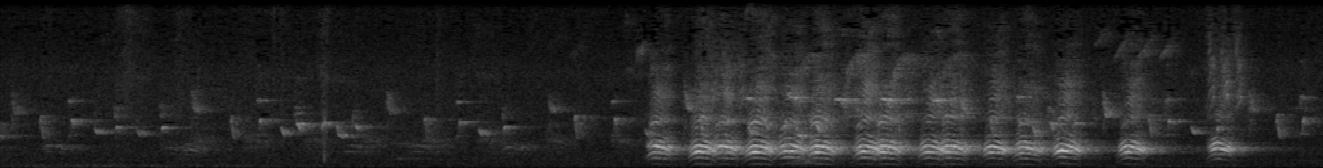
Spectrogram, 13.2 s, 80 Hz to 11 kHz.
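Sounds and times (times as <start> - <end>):
large-billed crow giving harsh arched caws: 6.5 - 12.6.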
